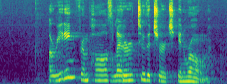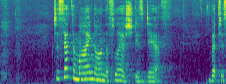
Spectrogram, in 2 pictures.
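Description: An elderly woman reads out calmly through a microphone.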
